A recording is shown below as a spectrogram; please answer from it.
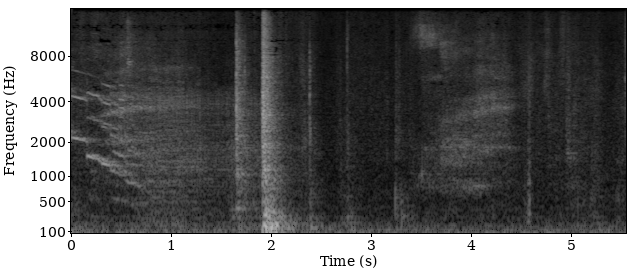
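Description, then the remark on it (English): A room door marked with the number 5 swings shut with a sharp, solid thud, preceded by a faint creak and followed by a few soft clicks and rustles in a low background hum. “Joy closes the door.”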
